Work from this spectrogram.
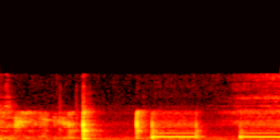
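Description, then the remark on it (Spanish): A cellphone call clicks sharply a couple of times as it is answered, then gives two short, steady electronic tones as it cuts off, fairly faint and with no one speaking. “Sí, contesta y, cuelga. Contesta una energía y se, corta.”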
